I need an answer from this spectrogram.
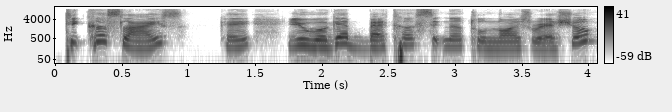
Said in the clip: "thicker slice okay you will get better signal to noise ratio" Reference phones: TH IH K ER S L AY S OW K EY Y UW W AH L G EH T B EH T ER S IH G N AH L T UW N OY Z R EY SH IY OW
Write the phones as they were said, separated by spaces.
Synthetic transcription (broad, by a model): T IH K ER S L AY S OW K EY Y UW W AH L G EH T B EH T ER S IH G N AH T UW N OY S R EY SH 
